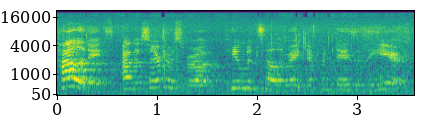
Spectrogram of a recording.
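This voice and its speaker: A woman's voice: sits high, expressive, fast talker, sharp tone, far from the mic. A woman playing an earnest, eager young girl crab in a children's stage play. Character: earnest young female crab, dreamy holiday lover. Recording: very echoey, noisy hall from afar.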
